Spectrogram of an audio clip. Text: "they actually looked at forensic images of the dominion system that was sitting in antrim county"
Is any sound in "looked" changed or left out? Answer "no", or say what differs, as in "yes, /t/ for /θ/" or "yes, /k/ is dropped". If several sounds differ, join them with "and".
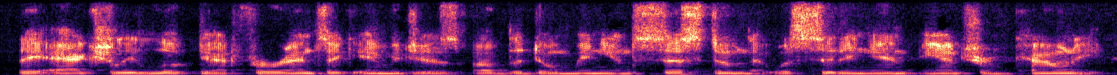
no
